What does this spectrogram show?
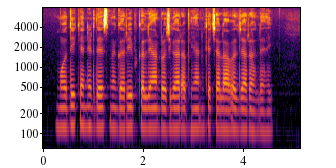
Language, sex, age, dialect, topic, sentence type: Magahi, male, 18-24, Western, banking, statement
